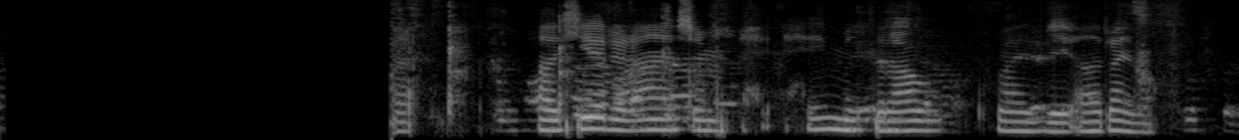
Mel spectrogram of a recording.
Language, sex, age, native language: Icelandic, female, 18-19, Icelandic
